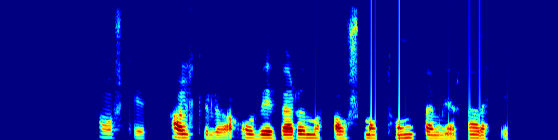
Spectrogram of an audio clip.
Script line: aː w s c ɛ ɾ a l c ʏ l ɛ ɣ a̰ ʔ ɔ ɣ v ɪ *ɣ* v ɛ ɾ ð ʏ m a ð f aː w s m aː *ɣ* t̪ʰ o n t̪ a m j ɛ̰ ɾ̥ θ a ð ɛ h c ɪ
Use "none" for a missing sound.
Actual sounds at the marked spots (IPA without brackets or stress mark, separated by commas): ð, w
